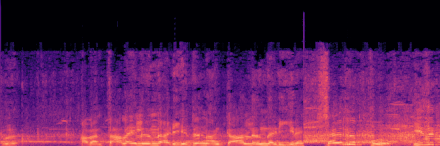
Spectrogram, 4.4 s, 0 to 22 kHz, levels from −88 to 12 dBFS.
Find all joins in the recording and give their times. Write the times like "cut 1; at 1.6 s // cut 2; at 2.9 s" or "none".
cut 1; at 3.1 s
